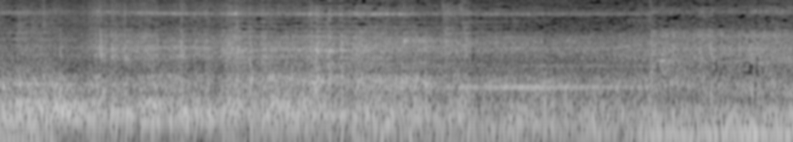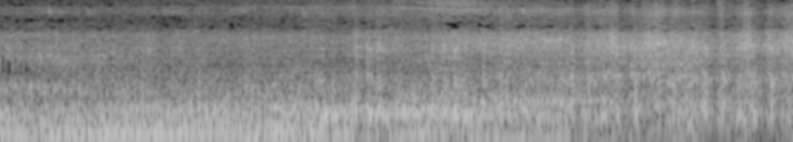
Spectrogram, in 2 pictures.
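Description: Diesel-hauled passenger trains passing close by: the locomotive's engine runs and the coaches' wheels clatter over the rail joints. The sound changes about five seconds in, where a different train takes over.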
